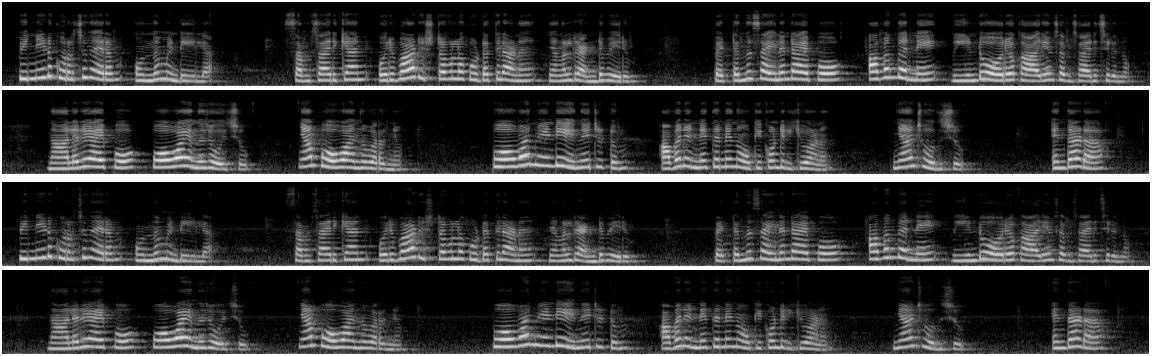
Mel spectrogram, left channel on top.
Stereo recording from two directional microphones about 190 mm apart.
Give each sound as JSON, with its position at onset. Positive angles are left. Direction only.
{"t": 0.2, "sound": "a woman's voice", "side_deg": 25}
